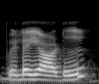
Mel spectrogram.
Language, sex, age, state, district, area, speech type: Tamil, female, 45-60, Tamil Nadu, Tiruppur, rural, read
